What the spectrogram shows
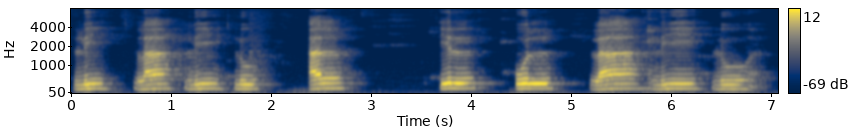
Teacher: Sifat rendah adalah kondisi di mana lidah kita tidak terangkat dengan ditekan ke langit-langit pada pengucapan huruf lam ini. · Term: lam istifal atau tipis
